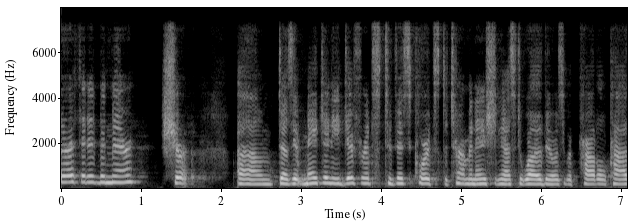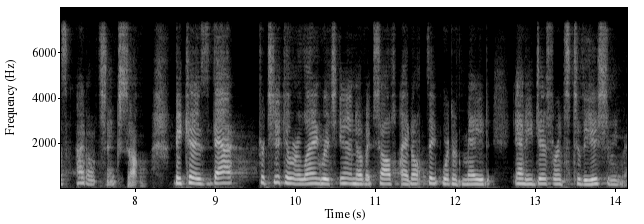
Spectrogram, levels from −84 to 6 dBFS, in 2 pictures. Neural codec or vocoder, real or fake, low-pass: codec, 24 kHz, 1 kbps, SNAC; fake; 7.2 kHz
